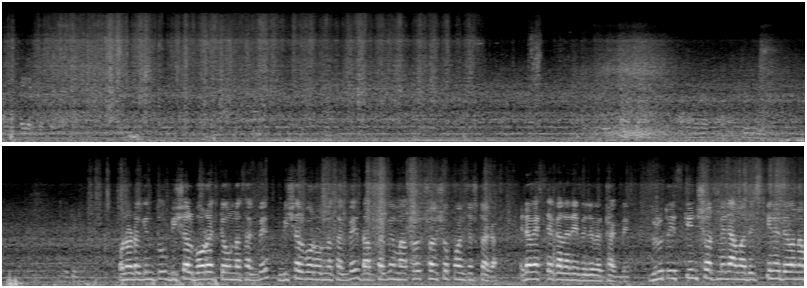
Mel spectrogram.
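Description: Fabric rustles as it is unfolded and spread out.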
